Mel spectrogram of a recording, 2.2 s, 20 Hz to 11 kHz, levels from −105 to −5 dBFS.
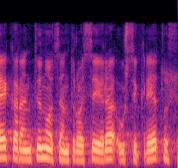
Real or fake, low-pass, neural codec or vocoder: real; 7.2 kHz; none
